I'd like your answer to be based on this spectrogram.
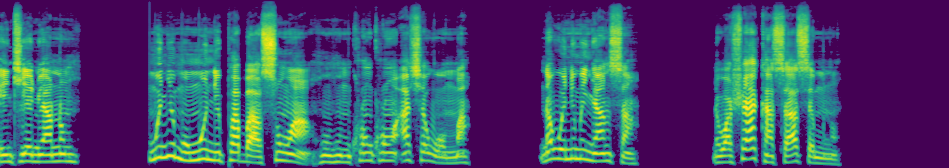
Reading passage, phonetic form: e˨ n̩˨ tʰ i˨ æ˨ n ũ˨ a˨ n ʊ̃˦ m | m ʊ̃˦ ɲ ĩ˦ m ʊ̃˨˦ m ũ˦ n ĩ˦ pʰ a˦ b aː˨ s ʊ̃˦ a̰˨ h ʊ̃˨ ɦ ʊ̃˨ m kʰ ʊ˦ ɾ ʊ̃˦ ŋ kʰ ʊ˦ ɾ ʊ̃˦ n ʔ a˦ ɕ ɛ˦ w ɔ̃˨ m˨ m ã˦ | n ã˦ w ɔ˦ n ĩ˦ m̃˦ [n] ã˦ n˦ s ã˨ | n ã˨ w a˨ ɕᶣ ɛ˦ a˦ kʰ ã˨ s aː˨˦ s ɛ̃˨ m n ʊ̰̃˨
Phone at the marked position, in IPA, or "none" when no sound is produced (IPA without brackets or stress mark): ɲ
